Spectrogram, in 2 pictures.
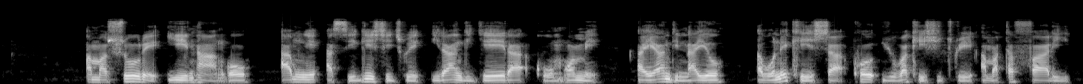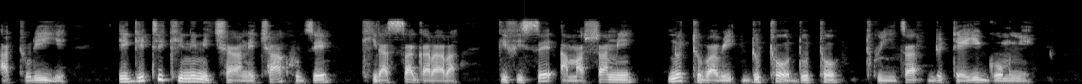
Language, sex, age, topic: Rundi, male, 25-35, education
